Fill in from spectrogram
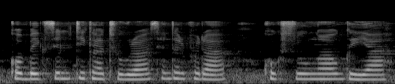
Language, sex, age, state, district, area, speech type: Bodo, female, 18-30, Assam, Kokrajhar, rural, read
